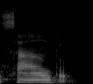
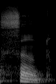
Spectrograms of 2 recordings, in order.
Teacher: Então você junta esse A com esse N e só fala an.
